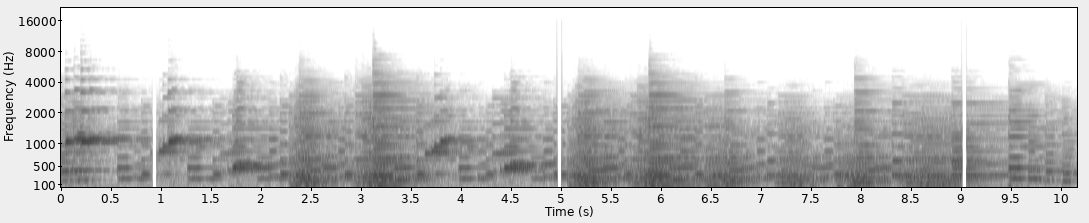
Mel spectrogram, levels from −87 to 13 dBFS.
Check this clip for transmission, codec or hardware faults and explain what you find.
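The music has one kind of fault, repeated. A gap at a join of encoded pieces opens at 0.91–0.95 s, 4.95–5.00 s and 9.00–9.05 s, roughly every 4 s. Each gap lasts about 48–49 ms. The pieces were encoded separately and joined untrimmed, so encoder start delay and last-frame padding remain. The sound drops out abruptly, with smeared edges, then resumes where it stopped.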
